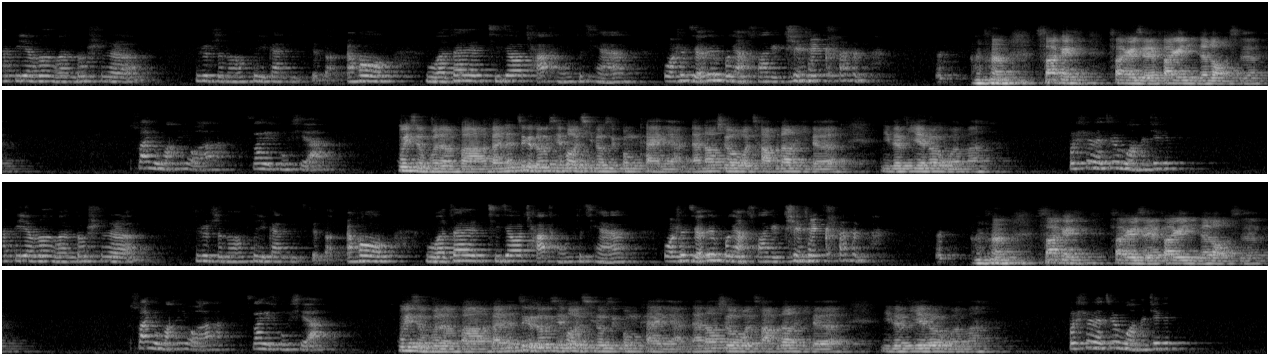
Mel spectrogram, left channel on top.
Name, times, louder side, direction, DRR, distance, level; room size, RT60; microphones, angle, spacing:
voice 1, 0.0-1.4 1.9-6.3 6.6-8.8 9.3-9.5 14.0-14.9 15.2-15.9 23.3-24.3, right 2 dB, 30° right, 5 dB, 1.4 m, -28 dB
voice 2, 9.7-12.6 16.6-22.5, left 1 dB, 90° left, 0 dB, 3.2 m, -24 dB
9.9 x 7.1 x 6.1 m, 0.74 s
head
